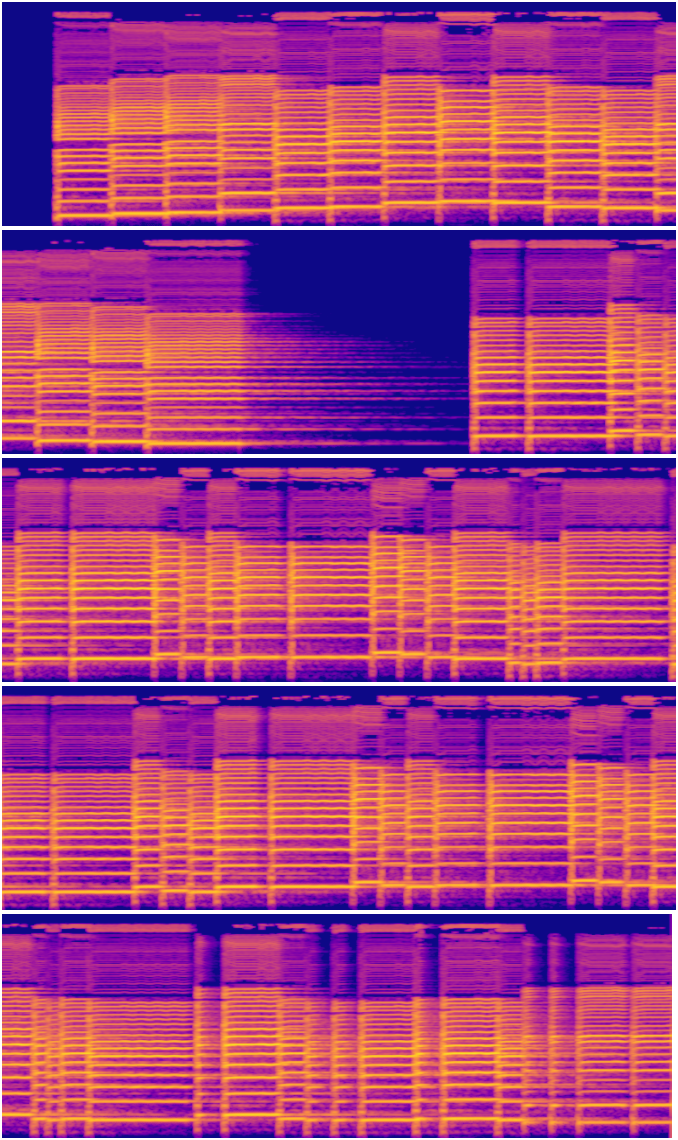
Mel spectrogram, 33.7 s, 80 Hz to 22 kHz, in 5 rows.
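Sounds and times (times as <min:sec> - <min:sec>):
harmonic minor scale melody: 0:00.6 - 0:33.6.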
